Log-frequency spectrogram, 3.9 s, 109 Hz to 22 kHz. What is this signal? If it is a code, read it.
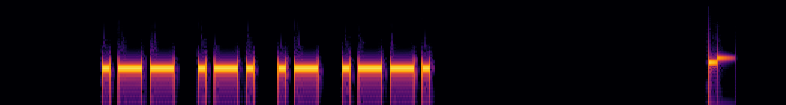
Morse code, heard as a keyed tone, about 30 wpm, 700 Hz. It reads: WRAP
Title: Four Letter Words - 30wpm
